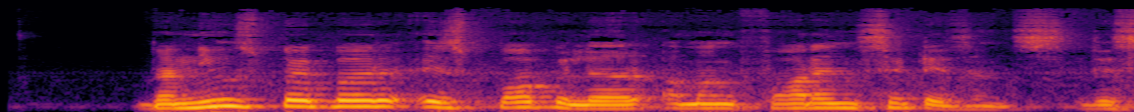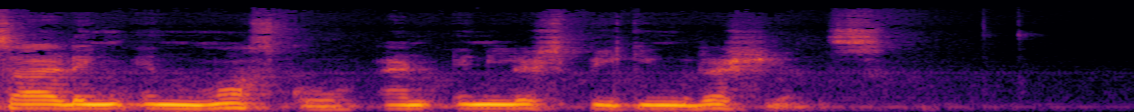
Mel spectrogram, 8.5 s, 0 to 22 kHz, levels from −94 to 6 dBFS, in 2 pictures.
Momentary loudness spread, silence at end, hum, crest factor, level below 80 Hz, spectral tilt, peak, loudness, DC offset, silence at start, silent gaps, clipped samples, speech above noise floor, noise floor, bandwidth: 16 LU; 1 s; none; 14 dB; -54 dBFS; -7 dB/octave; -4 dBFS; -17 LUFS; under 0.1%; 0.5 s; none; under 0.1%; 45 dB; -62 dBFS; 14.5 kHz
